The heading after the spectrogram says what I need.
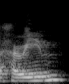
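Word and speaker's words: harem: like in other countries they call it the harim, but here in America he called it haram. That's why I pronounce it that way.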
